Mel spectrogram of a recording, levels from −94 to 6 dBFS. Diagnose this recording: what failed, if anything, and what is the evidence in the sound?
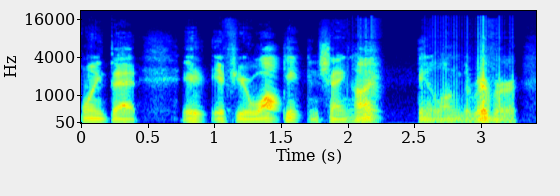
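The network stage dropped short runs of packets three times, at 0.85 to 1.00 s, 1.39 to 1.54 s and 1.57 to 1.72 s. This is a burst of packet loss. Each time, the receiver concealed the gap by extending the last speech for about 120 ms, fading it into a held buzz or hiss. The third burst ends in a brief 10 ms silence. The speech then picks up further along, with the lost stretch gone.

From 1.97 s to the end, a driver or buffer stage has a block size mismatch (truncated). It writes longer blocks than the next stage reads, and the excess at each block's end is discarded. This shows up as a steady 50 Hz buzz at the block rate. The speech also runs about 1.16 times fast while staying near its normal pitch, which fits a 1024-sample write block being cut short on every pass.

From 2.17 to 2.56 s the sound carries on as a fading buzz and hiss for about 360 ms. 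It then drops into 30 ms of silence before the speech returns further on, with that stretch missing. The likely cause is a long network dropout, during which no audio arrived and the receiver concealed the gap for as long as it could.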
